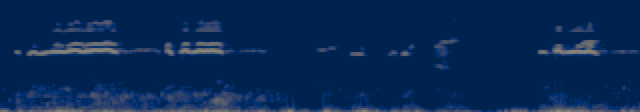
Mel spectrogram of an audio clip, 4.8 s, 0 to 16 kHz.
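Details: At a Dade County bald eagle nest on 22 April 2023, as the adults bring in fish and feed the eaglets, thin, high whistled notes and quick chittering bursts come in several short runs over a low rumble of wind.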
